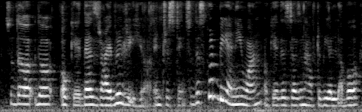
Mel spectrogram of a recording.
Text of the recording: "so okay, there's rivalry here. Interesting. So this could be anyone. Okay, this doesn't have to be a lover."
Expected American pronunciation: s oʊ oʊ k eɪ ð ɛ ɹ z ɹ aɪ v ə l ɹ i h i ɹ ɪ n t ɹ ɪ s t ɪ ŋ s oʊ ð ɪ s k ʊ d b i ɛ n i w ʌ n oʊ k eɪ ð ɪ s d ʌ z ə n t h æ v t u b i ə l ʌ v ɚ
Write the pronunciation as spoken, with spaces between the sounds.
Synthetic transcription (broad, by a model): s oʊ oʊ k eɪ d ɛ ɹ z ɹ aɪ v ə l ɹ i h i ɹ ɪ n t ɹ ɪ s t ɪ ŋ s oʊ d ɪ s k ʊ d b i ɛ n i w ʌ n oʊ k eɪ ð ɪ s d ʌ z ə n t h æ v t u b i ə l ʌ v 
